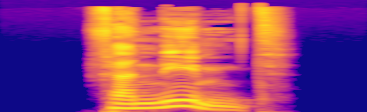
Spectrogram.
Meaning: inflection of vernehmen: 1. second-person plural present 2. plural imperative
- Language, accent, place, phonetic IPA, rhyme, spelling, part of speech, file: German, Germany, Berlin, [fɛɐ̯ˈneːmt], -eːmt, vernehmt, verb, De-vernehmt.ogg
